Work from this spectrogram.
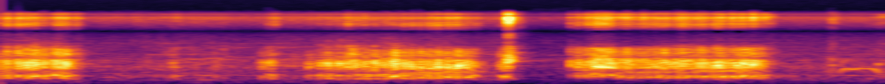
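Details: Young English Bulldog puppies at three weeks old growl while playing, gravelly rumbles rising and falling over a few seconds, broken by a short sharp click.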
